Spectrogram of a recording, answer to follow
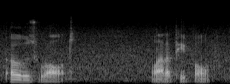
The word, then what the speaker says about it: Oswalt: and we got a Roy Oswalt and it's pronounced Oswalt a lot of people pronounce it wrong I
